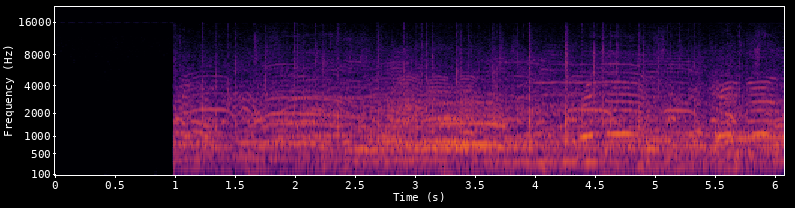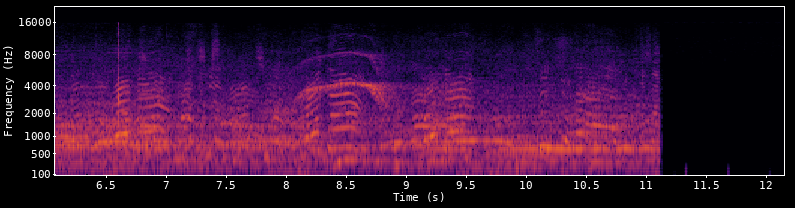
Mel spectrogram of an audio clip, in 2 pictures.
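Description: A crowd of fans cheers and shouts excitedly nearby.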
